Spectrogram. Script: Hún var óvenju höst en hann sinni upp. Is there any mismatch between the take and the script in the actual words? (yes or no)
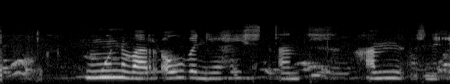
no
